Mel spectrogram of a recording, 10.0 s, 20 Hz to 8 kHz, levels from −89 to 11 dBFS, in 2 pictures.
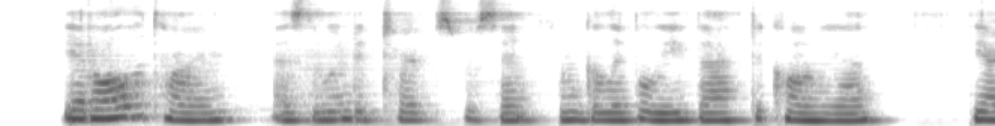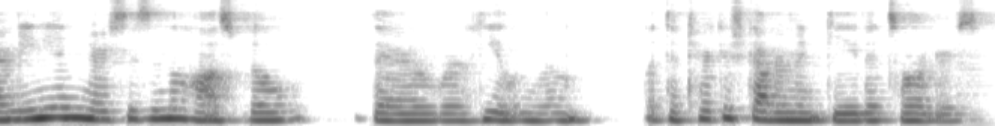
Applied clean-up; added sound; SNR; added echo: neural mask model DeepFilterNet 3.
